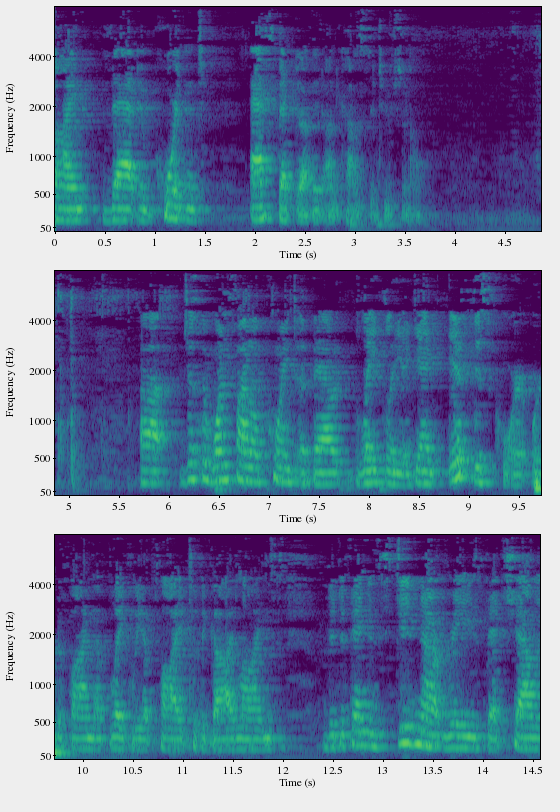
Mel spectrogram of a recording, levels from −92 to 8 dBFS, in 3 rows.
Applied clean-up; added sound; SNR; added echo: none; none; none; reverberation time 0.5 s.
